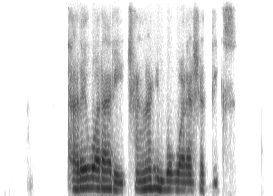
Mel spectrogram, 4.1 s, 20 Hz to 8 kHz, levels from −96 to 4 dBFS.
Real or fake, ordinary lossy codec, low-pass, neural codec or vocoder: fake; Opus, 32 kbps; 7.2 kHz; codec, 24 kHz, 3 kbps, HILCodec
